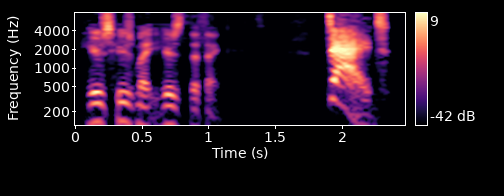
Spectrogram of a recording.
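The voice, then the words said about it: Put-on British accent. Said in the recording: “Here's my actual British accent from a couple months of watching EastEnders”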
